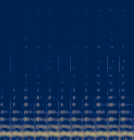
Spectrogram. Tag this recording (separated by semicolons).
processed; sax; ufo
